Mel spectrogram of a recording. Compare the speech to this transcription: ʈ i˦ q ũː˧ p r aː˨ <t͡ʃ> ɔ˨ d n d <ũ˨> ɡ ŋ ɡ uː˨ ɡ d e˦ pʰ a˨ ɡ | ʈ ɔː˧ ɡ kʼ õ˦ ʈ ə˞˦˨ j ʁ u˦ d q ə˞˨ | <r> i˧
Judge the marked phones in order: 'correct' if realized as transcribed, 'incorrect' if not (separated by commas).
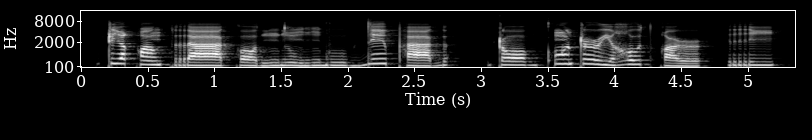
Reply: incorrect, correct, correct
